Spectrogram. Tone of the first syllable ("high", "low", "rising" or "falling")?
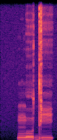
high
